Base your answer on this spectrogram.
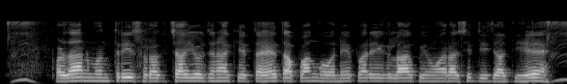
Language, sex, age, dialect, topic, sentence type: Hindi, male, 36-40, Garhwali, banking, statement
